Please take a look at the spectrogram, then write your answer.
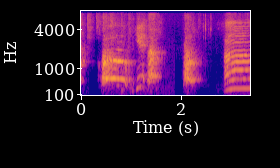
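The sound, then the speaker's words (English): A dog barks and yips several times in quick, uneven bursts, fairly loud, ending in a longer high-pitched whining bark. “The dog agrees.”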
